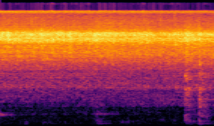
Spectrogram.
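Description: Potatoes frying in oil with spices and green chilli for a banana flower dish, giving a continuous bright sizzle with faint stirring scrapes and a couple of louder clatters near the end.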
